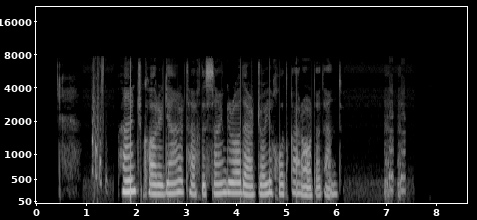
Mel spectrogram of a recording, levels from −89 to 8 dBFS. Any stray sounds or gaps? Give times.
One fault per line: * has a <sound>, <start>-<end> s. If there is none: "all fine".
* has a chirp, 1.1-1.5 s
* has a laugh, 7.0-7.4 s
